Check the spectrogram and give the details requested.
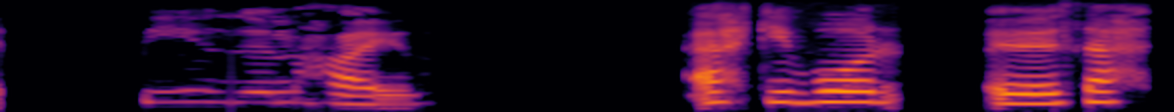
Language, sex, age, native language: Icelandic, female, 8, Icelandic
